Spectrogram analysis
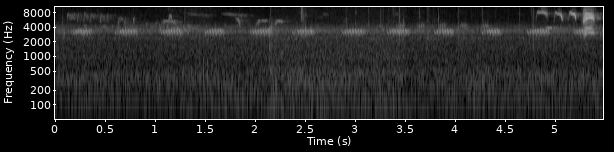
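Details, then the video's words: Riverside crickets at sunset in South Korea give an even run of short high chirps roughly two per second, with faint thin bird notes flicking above and a sharper twitter at the end. "Sunset River and Sound of Crickets"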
